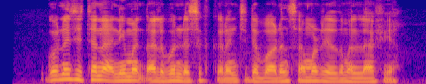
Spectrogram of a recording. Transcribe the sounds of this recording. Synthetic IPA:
ɡʷɔ˦mnɐ˦t̬i˨tɐ˦naː˨neː˦mɐ˦nɗaː˨lɪ˨bɐ˦nda˨sʊ˦kḁ˨kɐ˨ɾʔɐ˨nt͡ʃi˦da˨baː˦ɽʊ˦nsa̰ː˦mɐ˦rda˨zɐ˦mɐ˨nlaː˦ɸɪ˦ja̰ː˨

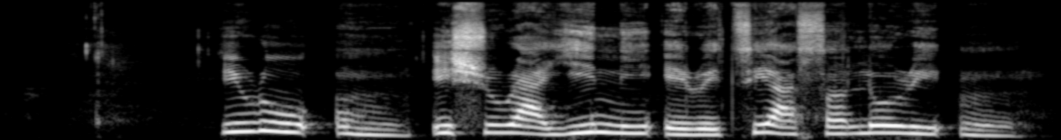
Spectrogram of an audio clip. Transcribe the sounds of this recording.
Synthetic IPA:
i˧ɾũ˦˨ | i˧ʃu˧ɾa˦˨jiː˨˦nĩ˧e˨ɾe˨tʰi˨˦a˦˧˨sã˧lo˦ɾĩ˦˨

